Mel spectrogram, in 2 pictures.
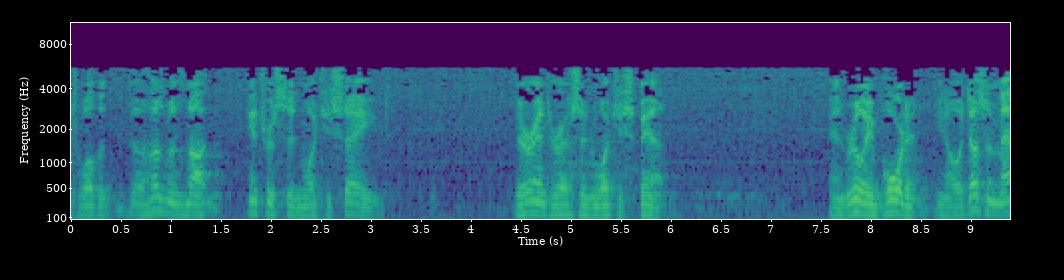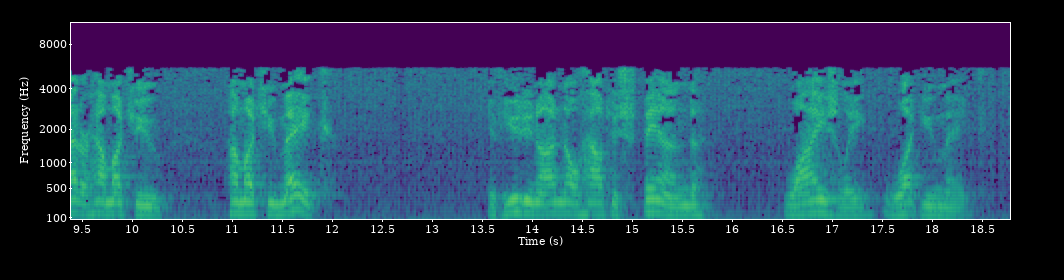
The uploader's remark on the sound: Ketha Heights Baptist Church ~ Live Broadcast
